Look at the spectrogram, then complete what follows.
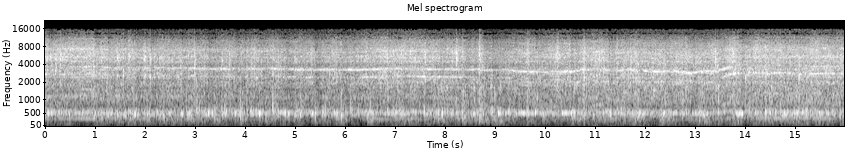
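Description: Electric hand mixer running steadily with a thin high whine, its beaters whisking cake batter while flour, starch and baking powder are poured in and beaten into the creamed butter, sugar and eggs.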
